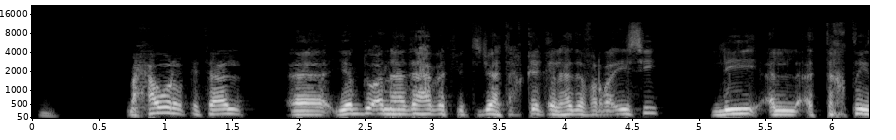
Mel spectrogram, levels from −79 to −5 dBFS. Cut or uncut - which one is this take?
uncut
